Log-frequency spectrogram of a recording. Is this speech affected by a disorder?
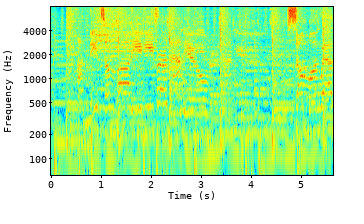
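No.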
